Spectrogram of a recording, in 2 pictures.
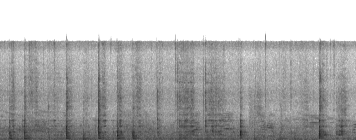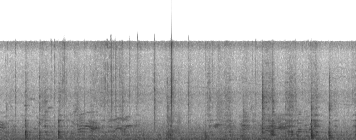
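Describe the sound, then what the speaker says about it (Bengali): A spoon stirs fried grated coconut with sugar in a pan, producing steady repeated scrapes and clicks against the metal over a soft sizzle. The sound is close and even, with no talking. "এবারে এটাকে একটু নেড়ে দেবো, চিনিটা গলে গিয়ে এবার এর সঙ্গে মিশে যাবে"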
